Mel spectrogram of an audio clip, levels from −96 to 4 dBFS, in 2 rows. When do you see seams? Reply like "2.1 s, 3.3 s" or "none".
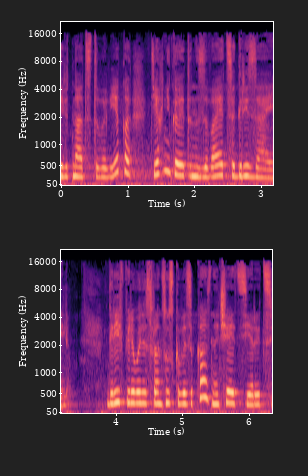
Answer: none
